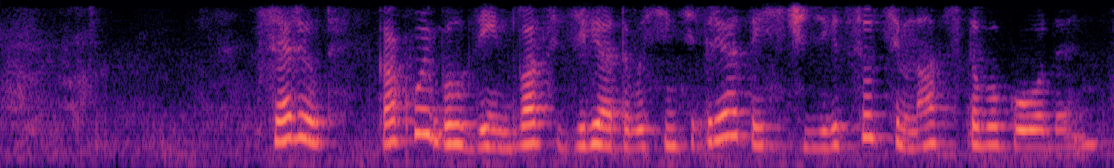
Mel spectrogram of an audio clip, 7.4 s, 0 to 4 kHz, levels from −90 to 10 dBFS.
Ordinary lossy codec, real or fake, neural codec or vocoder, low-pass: Opus, 64 kbps; fake; codec, 16 kHz, 2 kbps, X-Codec, WavLM features, trained on Multilingual LibriSpeech; 3.6 kHz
